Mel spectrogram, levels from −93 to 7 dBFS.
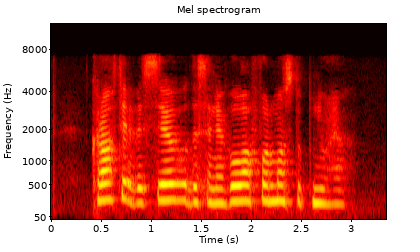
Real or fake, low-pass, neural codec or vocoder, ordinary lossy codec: fake; 7.2 kHz; codec, 16 kHz, 0.8 kbps, ZipCodec; AAC, 32 kbps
